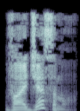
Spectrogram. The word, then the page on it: vigesimal: British English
